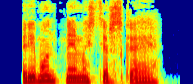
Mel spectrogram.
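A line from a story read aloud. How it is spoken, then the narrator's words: Sighing. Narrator (Russian): вздохнул он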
